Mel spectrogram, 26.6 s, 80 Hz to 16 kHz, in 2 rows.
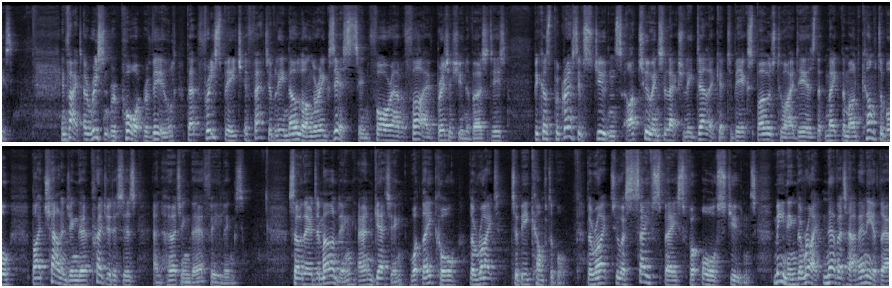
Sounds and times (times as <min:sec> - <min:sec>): Male speech, man speaking: 0:00.0 - 0:00.2, 0:00.9 - 0:17.0, 0:17.6 - 0:26.6
Narration, monologue: 0:00.0 - 0:26.6.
